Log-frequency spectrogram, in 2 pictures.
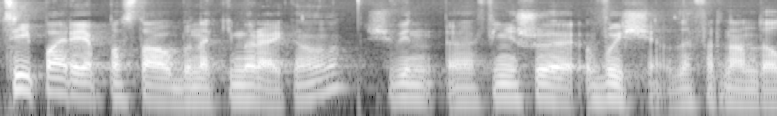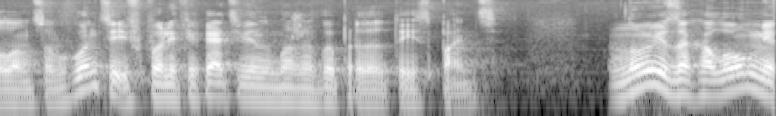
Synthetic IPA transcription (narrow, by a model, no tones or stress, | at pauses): t͡sʲijpɑɾʲijapɔst̪ɑʋʲɪwbɨnɐkʲimʲiɾɑ̰jkʲenɔnɐʃt͡ʃɔʋʲinfʲinʲiʃujɛʋɪʃt͡ʃːɛ̰zɐfɛrnɑnd̪ɔːlˠɔnsɔʋʊɦɔnʲt͡sʲiiwkʋɐlʲifʲikɑt͡sʲiːʋinzmɔʒɛʋɪpɾɐ̰d̪ɐt̪ɪ̰ispɑ̰nʲt͡sʲi̥ | nuizɐɣɐlˠɔmj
